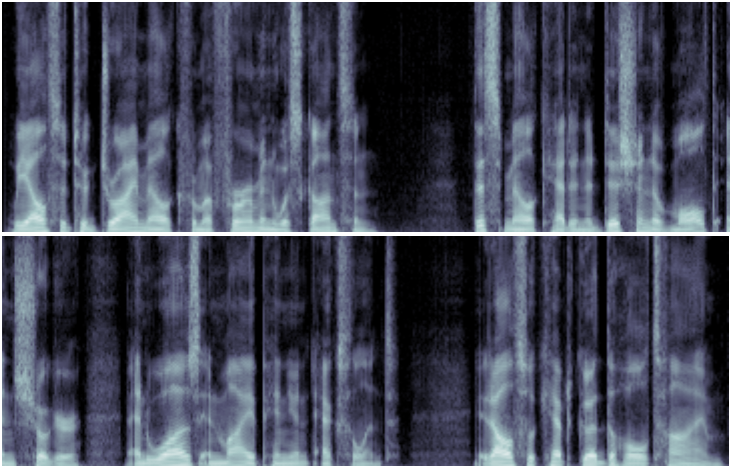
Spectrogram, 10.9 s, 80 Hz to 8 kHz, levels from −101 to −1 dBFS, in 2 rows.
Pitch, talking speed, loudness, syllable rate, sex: 105 Hz, 175 wpm, -21 LUFS, 4.8 syllables/s, male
